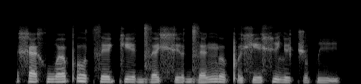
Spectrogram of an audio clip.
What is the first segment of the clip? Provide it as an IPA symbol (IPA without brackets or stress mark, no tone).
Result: x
